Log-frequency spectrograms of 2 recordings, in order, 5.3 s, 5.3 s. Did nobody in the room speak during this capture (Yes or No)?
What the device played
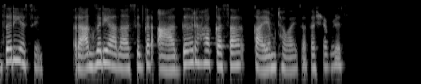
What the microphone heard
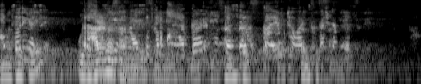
No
